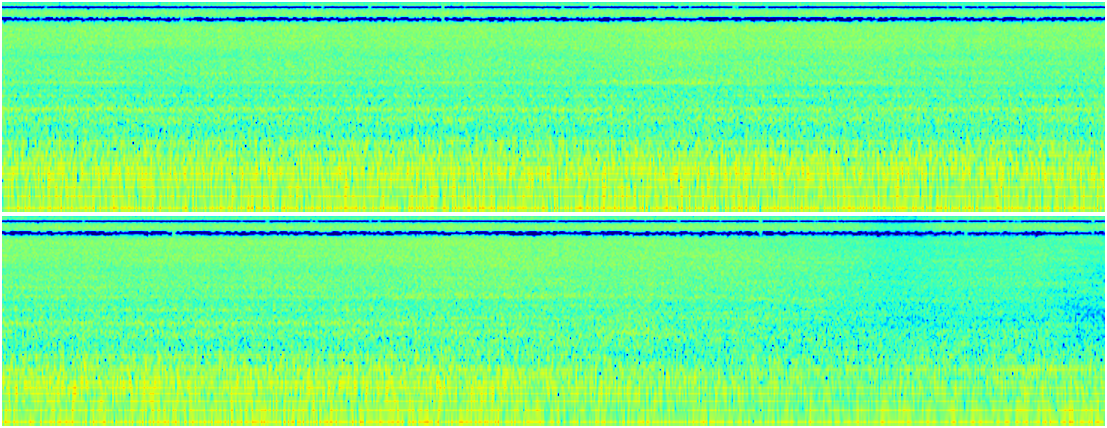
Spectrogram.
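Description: A woodworking power tool running steadily, a loud, even whir and hiss. It eases slightly in the last quarter.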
